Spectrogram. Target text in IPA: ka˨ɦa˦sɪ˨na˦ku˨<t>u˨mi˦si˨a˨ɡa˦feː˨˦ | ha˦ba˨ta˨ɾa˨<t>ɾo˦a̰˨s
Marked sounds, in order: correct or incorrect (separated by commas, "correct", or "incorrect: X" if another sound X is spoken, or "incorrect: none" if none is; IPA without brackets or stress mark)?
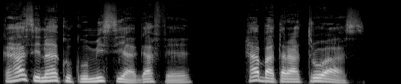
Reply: incorrect: k, correct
